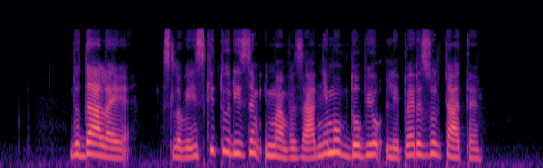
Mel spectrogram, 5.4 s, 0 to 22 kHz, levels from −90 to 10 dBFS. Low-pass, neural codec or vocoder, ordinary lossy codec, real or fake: 10.8 kHz; vocoder, 24 kHz, 100 mel bands, Vocos; Opus, 16 kbps; fake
